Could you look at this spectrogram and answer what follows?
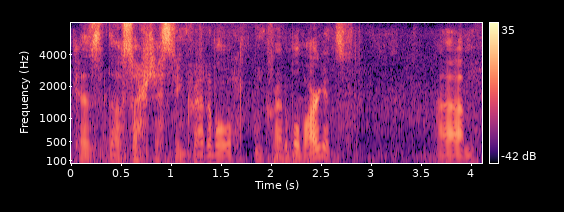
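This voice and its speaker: A man's voice: fairly low pitch, steady tone, moderate pace. A man livestreaming casually to viewers on his phone while walking outdoors, rambling and emphatic. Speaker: livestream host, comic artist. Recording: noisy outdoor walking recording.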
